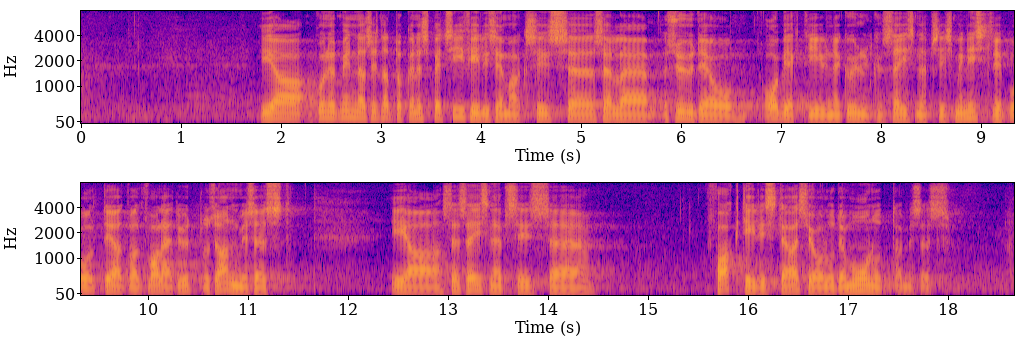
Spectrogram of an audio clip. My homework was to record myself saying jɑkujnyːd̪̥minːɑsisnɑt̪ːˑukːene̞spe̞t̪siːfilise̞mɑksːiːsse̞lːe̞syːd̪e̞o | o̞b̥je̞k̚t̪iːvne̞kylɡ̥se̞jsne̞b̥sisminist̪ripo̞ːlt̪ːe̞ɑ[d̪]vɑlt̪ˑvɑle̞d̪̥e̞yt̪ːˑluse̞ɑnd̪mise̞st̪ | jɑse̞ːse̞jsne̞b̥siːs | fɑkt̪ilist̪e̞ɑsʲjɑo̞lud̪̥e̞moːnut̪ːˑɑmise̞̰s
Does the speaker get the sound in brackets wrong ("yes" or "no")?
no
